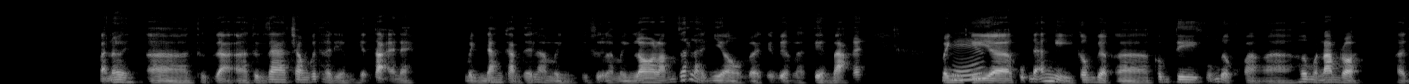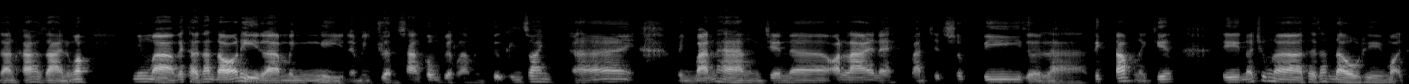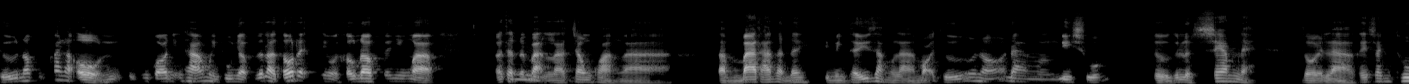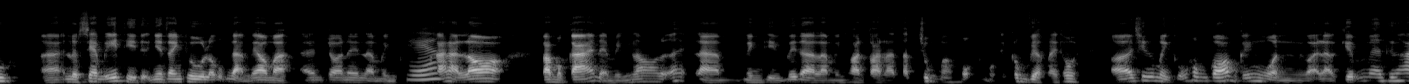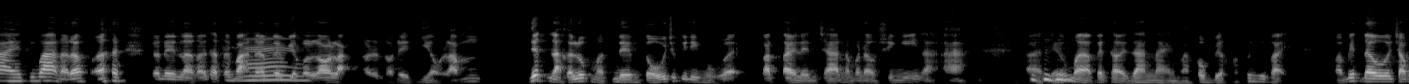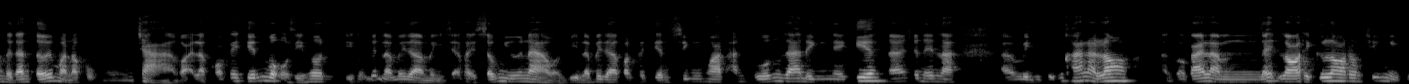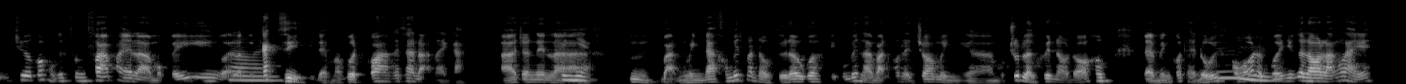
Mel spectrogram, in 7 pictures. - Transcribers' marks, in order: tapping; other background noise; laughing while speaking: "ấy"; laugh; "này" said as "lày"
- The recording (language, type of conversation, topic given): Vietnamese, advice, Làm thế nào để đối phó với lo lắng về tiền bạc khi bạn không biết bắt đầu từ đâu?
